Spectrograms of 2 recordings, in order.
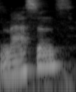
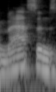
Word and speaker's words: Masson: went through somebody called I said Masons it's actually probably pronounced massons it's spelled m SS o n apostrophe s uh or sorry M SS o n he went through masson's notes on books two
